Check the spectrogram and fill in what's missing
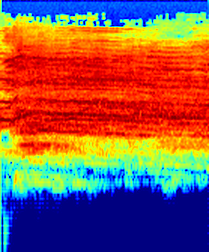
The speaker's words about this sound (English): So I need you to really just, you need to yell your pet's name louder than the person that is yelling it next to you, okay? Just, we're going to do this one more time on the count of three. One, two, three.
